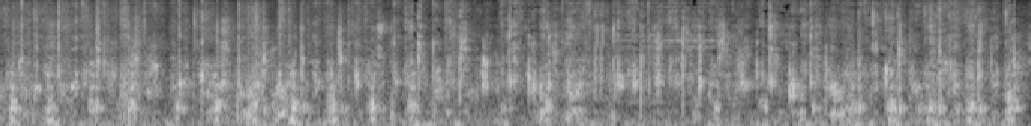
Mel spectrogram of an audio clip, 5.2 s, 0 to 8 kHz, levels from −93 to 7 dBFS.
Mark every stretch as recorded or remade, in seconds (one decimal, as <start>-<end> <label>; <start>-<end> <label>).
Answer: 0.0-1.9 remade; 1.9-5.2 recorded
